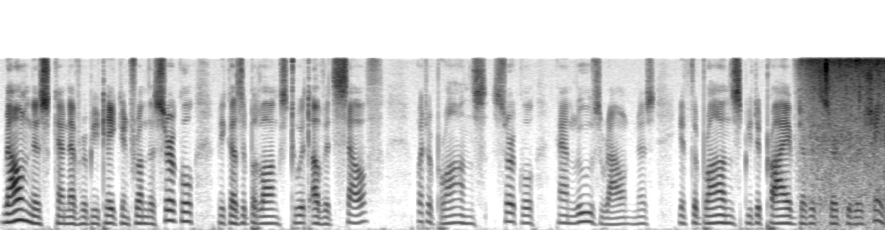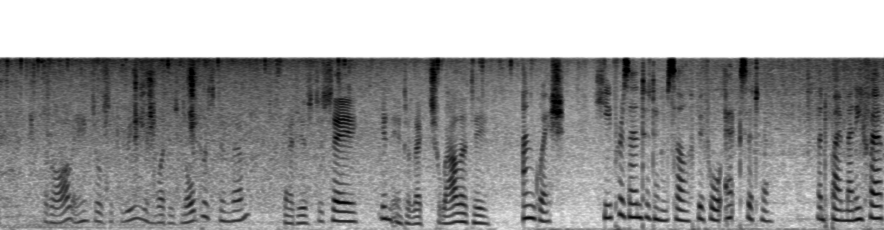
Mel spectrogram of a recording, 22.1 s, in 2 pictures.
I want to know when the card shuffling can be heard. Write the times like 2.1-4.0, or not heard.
11.0-13.8.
